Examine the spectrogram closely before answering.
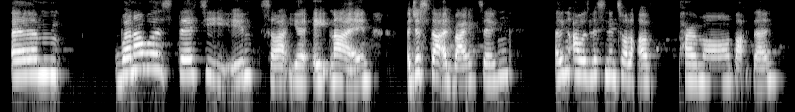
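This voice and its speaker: The speaker moves at a fairly slow pace, with lively intonation throughout. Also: woman, high pitch for a woman. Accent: Manchester. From Manchester, northern England. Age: 20s. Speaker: singer-songwriter. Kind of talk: casual interview chat. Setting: video call.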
